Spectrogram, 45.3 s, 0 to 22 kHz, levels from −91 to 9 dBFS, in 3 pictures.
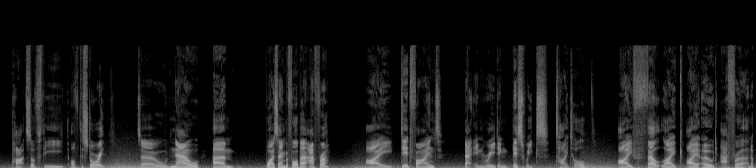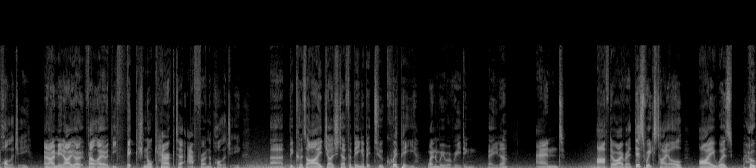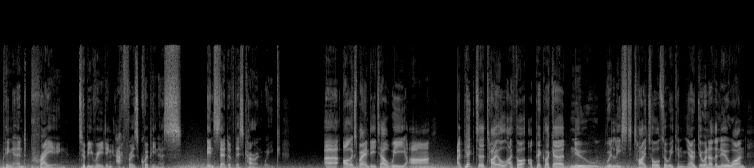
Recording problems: wind noise on the microphone; occasional gusts; 25 dB below the speech

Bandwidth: 16 kHz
